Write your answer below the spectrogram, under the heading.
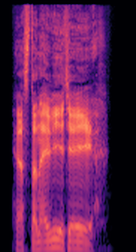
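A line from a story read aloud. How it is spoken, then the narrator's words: Growling. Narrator (Russian): прорычал Билли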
